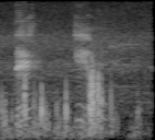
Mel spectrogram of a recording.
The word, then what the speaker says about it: héros: On n'a qu'à dire des héros. On prononce héros normalement, on n'a pas à faire sortir le H.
